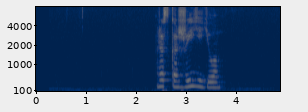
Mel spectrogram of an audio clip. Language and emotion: Russian, neutral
